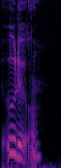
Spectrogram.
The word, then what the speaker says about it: YDE: a gem Heritage so it's actually pronounced Udo oh S I recently found this out cuz I was in a c and this guy was like oh your last name's right and I was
